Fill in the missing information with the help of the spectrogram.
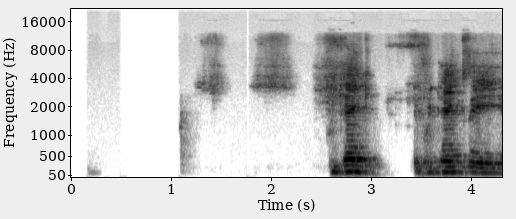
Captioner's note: chalk scrapes softly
